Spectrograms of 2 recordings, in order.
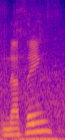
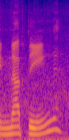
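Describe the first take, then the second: First: It is said with a standard American accent. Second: It is said with a Chicano English accent. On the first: "instead of saying nothing" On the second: "you say nothing"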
